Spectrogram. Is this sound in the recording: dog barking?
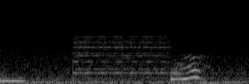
no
